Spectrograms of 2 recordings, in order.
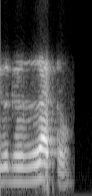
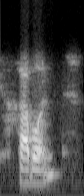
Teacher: O la sonoridad, si van a vibrar nuestras cuerdas vocales o no. Con la de gatito, la G, nos vibra. La J no vibra.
